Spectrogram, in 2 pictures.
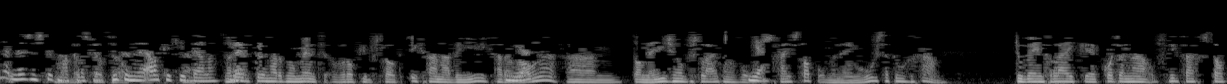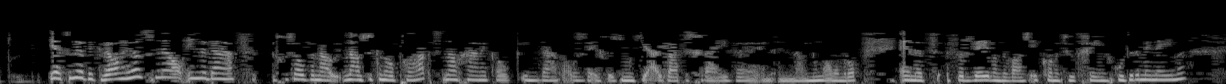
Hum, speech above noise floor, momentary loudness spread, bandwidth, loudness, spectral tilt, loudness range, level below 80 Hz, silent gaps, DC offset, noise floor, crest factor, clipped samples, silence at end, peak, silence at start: none; 37 dB; 8 LU; 5.2 kHz; -28 LUFS; -10 dB/octave; 4 LU; -54 dBFS; none; under 0.1%; -64 dBFS; 16 dB; under 0.1%; 0 s; -12 dBFS; 0 s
